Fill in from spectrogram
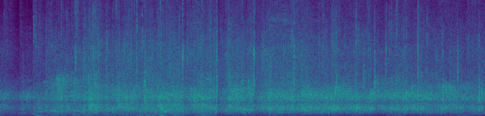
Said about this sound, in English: Actually, we have a huge problem with applause, which is very disruptive, and laughter.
